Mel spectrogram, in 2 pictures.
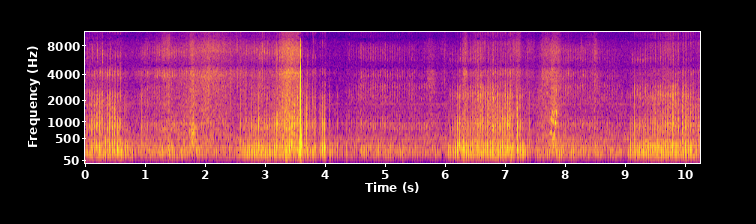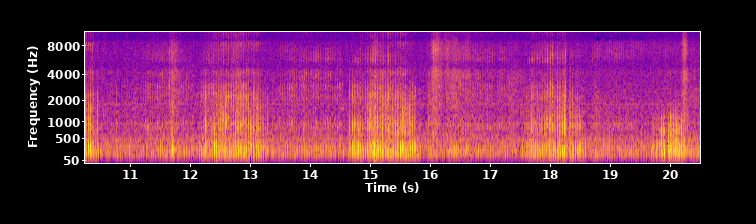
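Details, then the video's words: Bubberz, also called Frigger, a very fat pet cat about 11 to 12 years old, snoring while asleep: soft rasping breaths swelling and fading every two to three seconds, one sharp click early on. "Snoring Cat"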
